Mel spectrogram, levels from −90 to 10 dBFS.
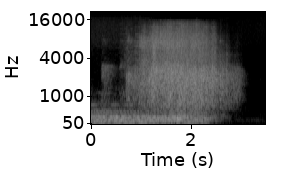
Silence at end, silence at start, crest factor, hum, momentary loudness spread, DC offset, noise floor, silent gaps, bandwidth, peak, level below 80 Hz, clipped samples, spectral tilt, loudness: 0.45 s; 0 s; 20 dB; none; 15 LU; under 0.1%; -63 dBFS; none; 19 kHz; -16 dBFS; -76 dBFS; under 0.1%; -1.5 dB/octave; -31 LUFS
